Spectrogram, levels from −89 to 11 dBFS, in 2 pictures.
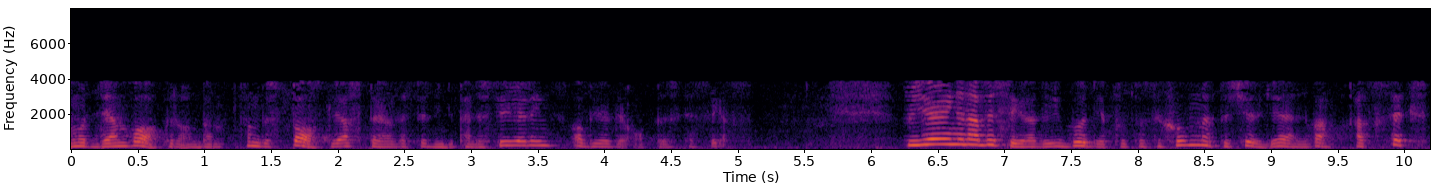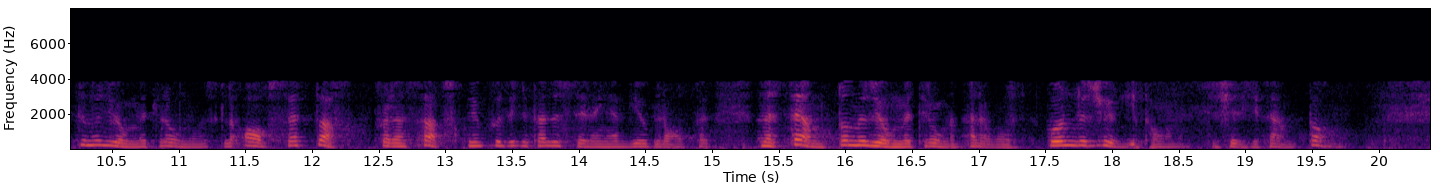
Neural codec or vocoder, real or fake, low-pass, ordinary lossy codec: codec, 24 kHz, 0.9 kbps, WavTokenizer, small release; fake; 7.2 kHz; AAC, 16 kbps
